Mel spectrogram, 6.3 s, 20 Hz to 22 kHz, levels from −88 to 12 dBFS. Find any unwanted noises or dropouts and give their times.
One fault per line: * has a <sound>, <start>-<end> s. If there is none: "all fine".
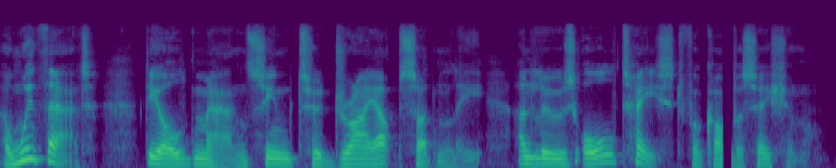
* has a dropout, 5.4-5.5 s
